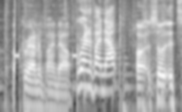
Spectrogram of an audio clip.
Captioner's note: beep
